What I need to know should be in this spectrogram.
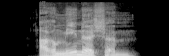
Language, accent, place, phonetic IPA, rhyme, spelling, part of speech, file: German, Germany, Berlin, [aʁˈmeːnɪʃm̩], -eːnɪʃm̩, armenischem, adjective, De-armenischem.ogg
- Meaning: strong dative masculine/neuter singular of armenisch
